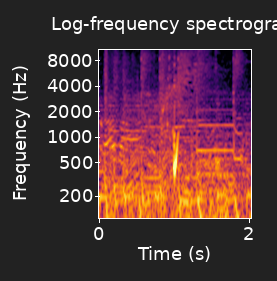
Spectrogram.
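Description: Background music, with a single wet plop of a gas bubble bursting in a mud volcano's pool about a second in.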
